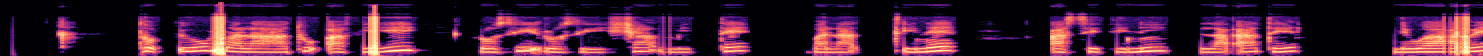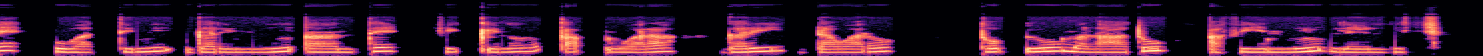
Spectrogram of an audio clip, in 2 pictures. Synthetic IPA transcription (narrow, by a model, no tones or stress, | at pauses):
t̪ɔpʼːɪjuːmɐlaːt̪ʊʔɐfiː | ɾɔsɪɾɔsiːʃːɐmɪt̪ːɛ | bɐlɐt̪ʼːɪnɛ | ʔɐsːɪt̪ɪnɪ | lɐʔɐt̪ɛ | nɪwaːwɛhʊwɐt̪ːɪnɪɡɐɾɪnːiːʔaːnt̪ːɛ | ʃɪkʼːɪnɔt̪ʼɐʔʊwɐɾɐ | ɡɐɾid̪̥ɐwɐɾɔ | t̪ɔpʼːɪjumɐlaːt̪ʊ | ɐfiːnːile̞ːlːɪʃːɐ̥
